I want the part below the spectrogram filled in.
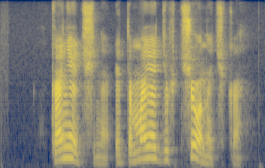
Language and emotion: Russian, positive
